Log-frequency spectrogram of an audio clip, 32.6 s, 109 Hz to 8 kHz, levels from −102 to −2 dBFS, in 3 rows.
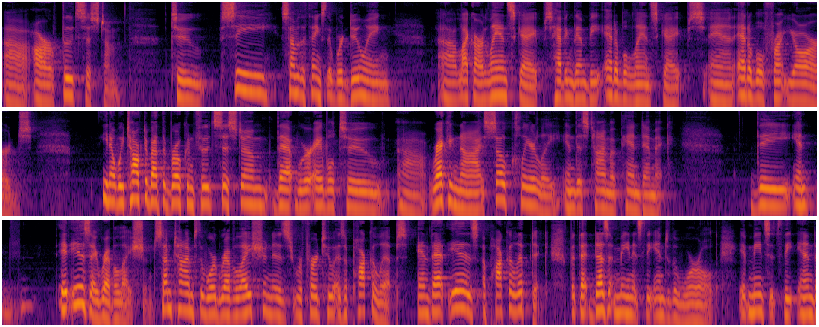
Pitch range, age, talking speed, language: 150-180 Hz, 50-69, 155 wpm, English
